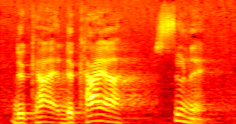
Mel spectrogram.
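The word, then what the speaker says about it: Dikaiosune (δικαιοσύνη): Martin Luther discovered this critical error only by studying the original Greek and finding the meaning of diakiosune. How do you pronounce that? – Dikaiosune.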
